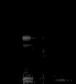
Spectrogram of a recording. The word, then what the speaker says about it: Ypres: You know, I remember reading about this Belgium town, which I can't pronounce, but it's Ypres. Is that right? Y-P-R-E-S? Ypres. Ypres. Okay, well, there we go.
